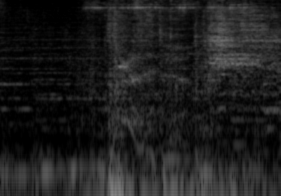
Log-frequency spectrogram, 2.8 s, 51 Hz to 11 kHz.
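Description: A horse whinnies with a shaky, drawn-out call over a low rumble, followed by some clattering noises, in the anime Vinland Saga season 2, episode 14.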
